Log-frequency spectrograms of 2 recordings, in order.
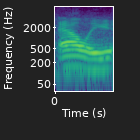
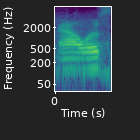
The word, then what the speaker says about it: Allie: Believe I heard someone say her name is Allie, and I was calling her Alice the entire first round matchup, so I apologize for that. We'll call her Allie.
